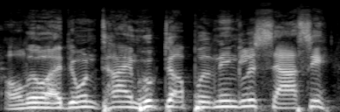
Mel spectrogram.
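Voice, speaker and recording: Rowdy man shouting a put-on Scottish rally speech. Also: high voice, a little fast, faint music behind. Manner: boisterous, shouting rally-style speech to a crowd. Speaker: comedy performer. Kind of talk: rowdy medieval-character stand-up.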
